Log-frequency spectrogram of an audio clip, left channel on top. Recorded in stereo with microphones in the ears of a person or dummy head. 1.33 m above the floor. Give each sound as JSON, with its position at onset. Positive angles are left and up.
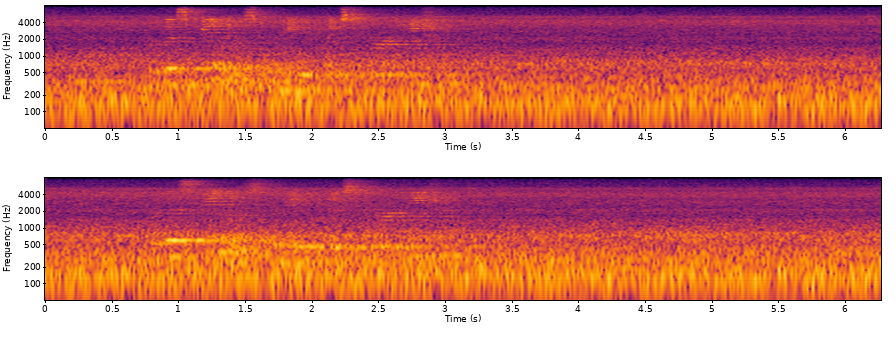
{"t": 0.8, "sound": "a woman speaking", "side_deg": 45, "distance_m": 2.5}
